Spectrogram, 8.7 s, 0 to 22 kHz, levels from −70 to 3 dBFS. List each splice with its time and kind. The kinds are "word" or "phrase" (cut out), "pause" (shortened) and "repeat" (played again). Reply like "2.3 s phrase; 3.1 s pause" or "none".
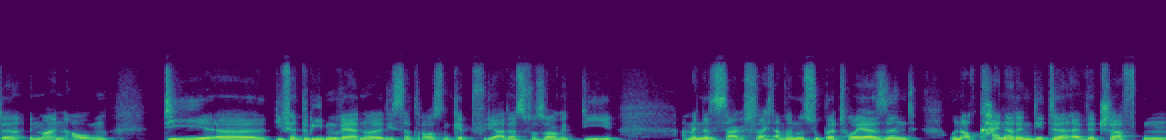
none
